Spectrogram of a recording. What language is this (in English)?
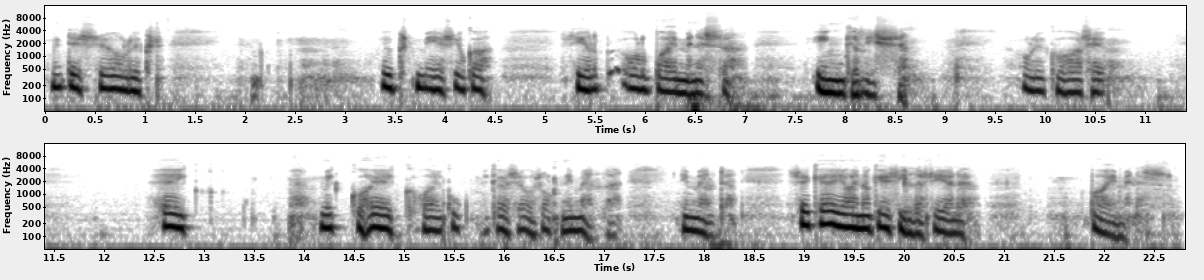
Finnish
